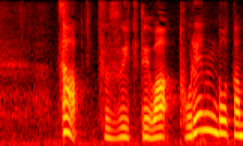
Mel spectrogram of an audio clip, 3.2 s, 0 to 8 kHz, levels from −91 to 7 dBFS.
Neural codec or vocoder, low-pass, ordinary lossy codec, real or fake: none; none; none; real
